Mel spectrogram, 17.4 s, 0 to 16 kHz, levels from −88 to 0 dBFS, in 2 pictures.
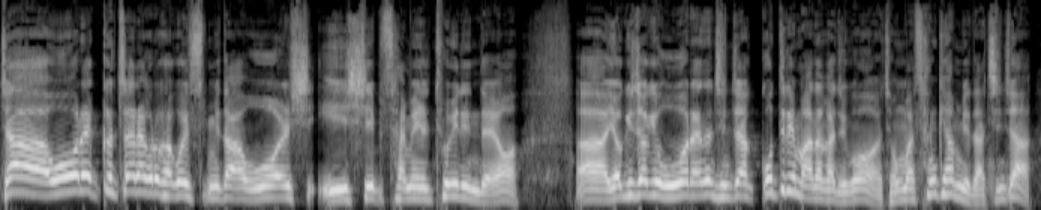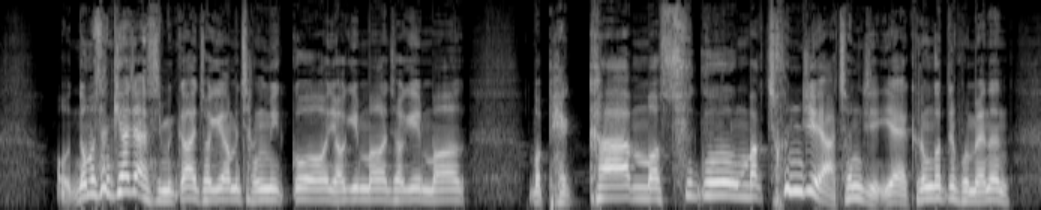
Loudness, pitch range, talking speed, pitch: -19 LUFS, 140-195 Hz, 320 characters per minute, 160 Hz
